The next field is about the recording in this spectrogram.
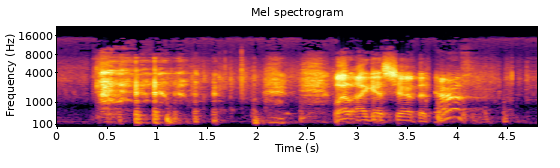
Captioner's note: laughs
